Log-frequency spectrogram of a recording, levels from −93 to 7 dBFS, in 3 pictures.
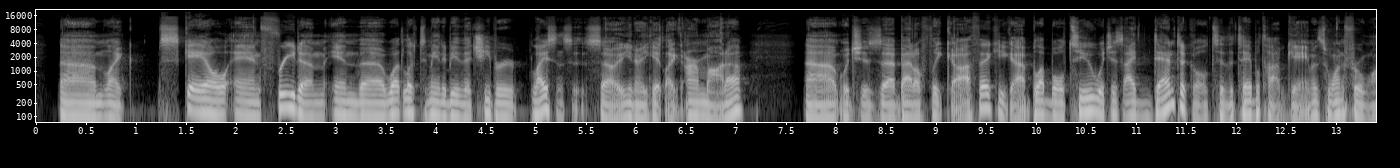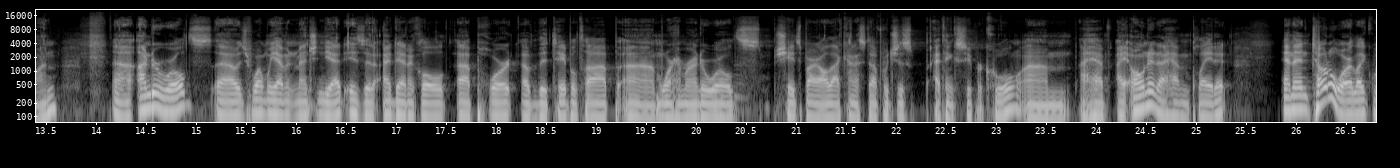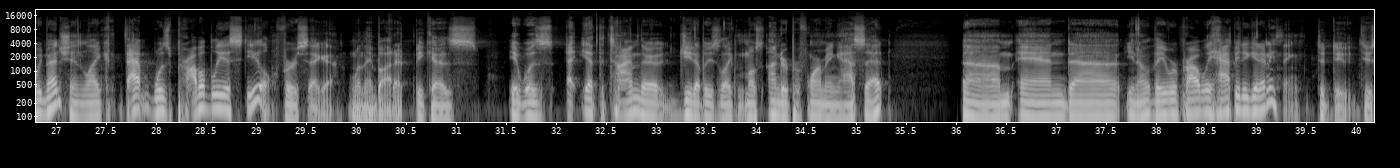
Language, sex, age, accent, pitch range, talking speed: English, male, 30-49, American, 95-120 Hz, 200 wpm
